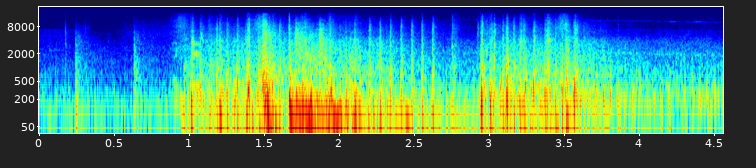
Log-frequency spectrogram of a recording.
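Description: A grenade explodes nearby with a loud blast and rumbling roar.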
